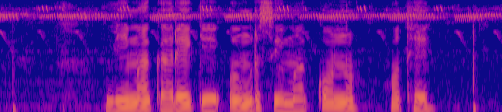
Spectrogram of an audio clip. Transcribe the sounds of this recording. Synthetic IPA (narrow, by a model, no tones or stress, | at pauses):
biːmãːkəɾeːkeːʊmɾsiːmãːkoːnohot̪ʰeː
